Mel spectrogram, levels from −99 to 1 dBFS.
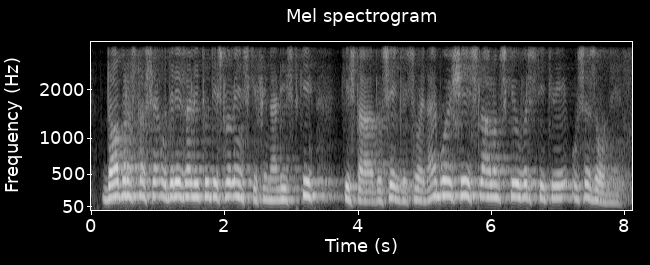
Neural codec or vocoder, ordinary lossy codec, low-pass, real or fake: none; none; 3.6 kHz; real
